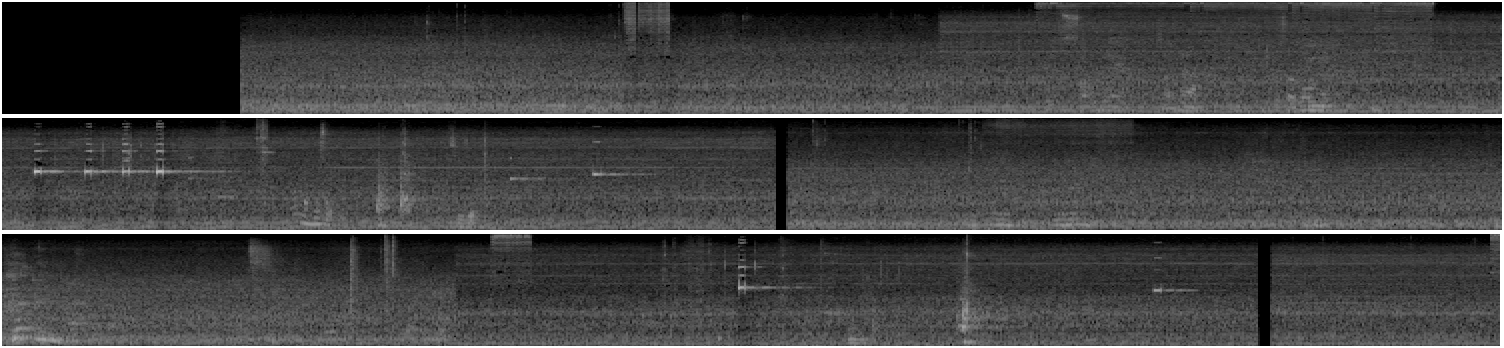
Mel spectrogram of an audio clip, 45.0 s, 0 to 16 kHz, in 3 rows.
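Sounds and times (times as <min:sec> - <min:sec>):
scanner beep: 0:10.4 - 0:14.3, 0:15.3 - 0:17.4, 0:20.0 - 0:21.6, 0:37.4 - 0:38.2
high-pitched electronic beeps: 0:13.2 - 0:14.3, 0:15.3 - 0:17.4.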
